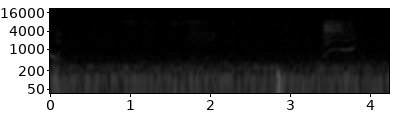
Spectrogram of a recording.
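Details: Faint background hiss, a soft knock, then one clear meow near the end that climbs and then sweeps downward; indoor foster cats Basil, Oodles and Zimothy, filmed May 22, 2024.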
